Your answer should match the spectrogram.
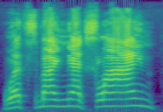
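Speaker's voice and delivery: high, loud, drawn-out mock demand; actress calling for line. Award-winning actress on set asking for her line, loud mock wail. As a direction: stretch it out as an exaggerated cry. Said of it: "She was a Tony Award-winning fucking actress".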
